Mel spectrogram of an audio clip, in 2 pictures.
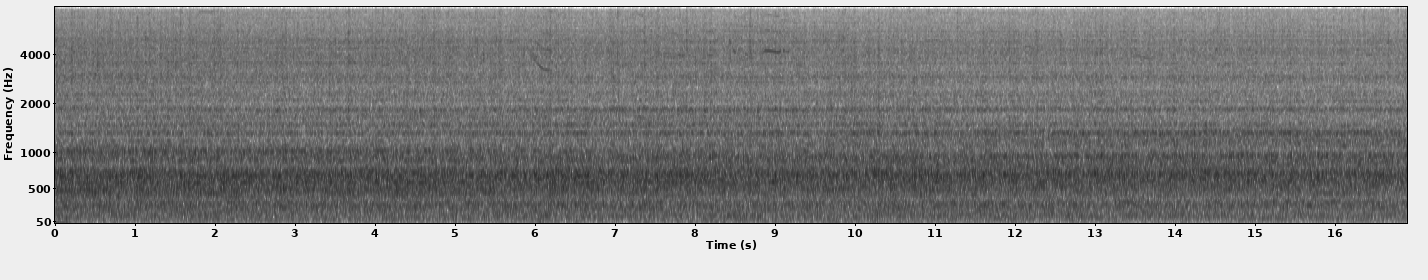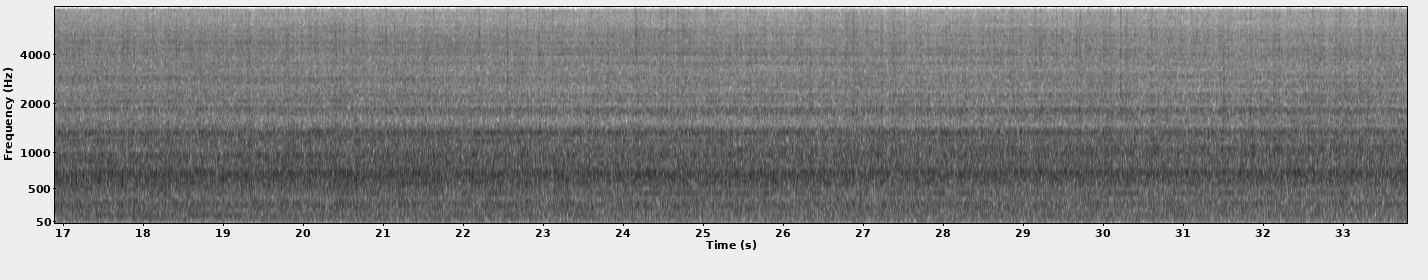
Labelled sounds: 6.0	6.2	Pacific white-sided dolphin, 3.2 to 3.9 kHz
8.8	9.2	Pacific white-sided dolphin, 4.1 to 4.3 kHz

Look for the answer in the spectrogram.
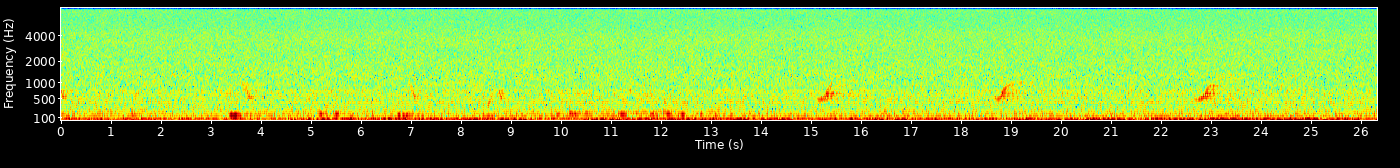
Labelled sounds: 22.9	23.2	humpback whale, 0.80 to 0.96 kHz

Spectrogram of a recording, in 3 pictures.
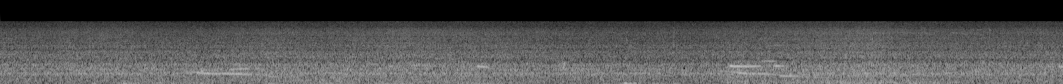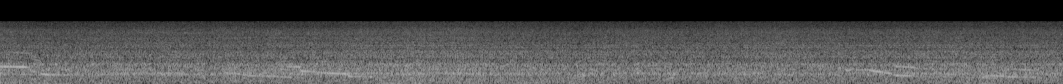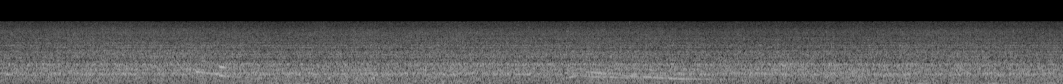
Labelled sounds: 7.3	7.6	humpback whale, 0.78 to 0.97 kHz
10.6	10.9	humpback whale, 0.78 to 0.88 kHz
19.6	19.8	humpback whale, 0.78 to 0.88 kHz

